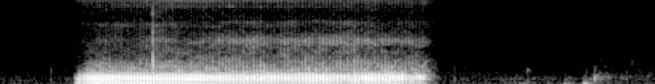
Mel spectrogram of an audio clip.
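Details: A relaxed French Bulldog snores with one long, low, rattling breath, followed by a few soft snuffles.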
